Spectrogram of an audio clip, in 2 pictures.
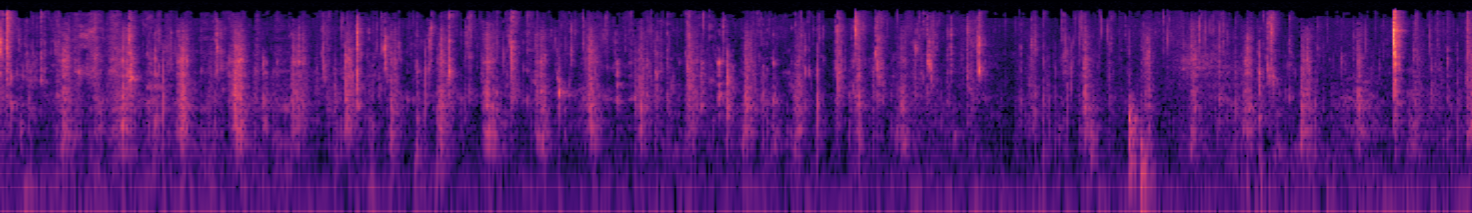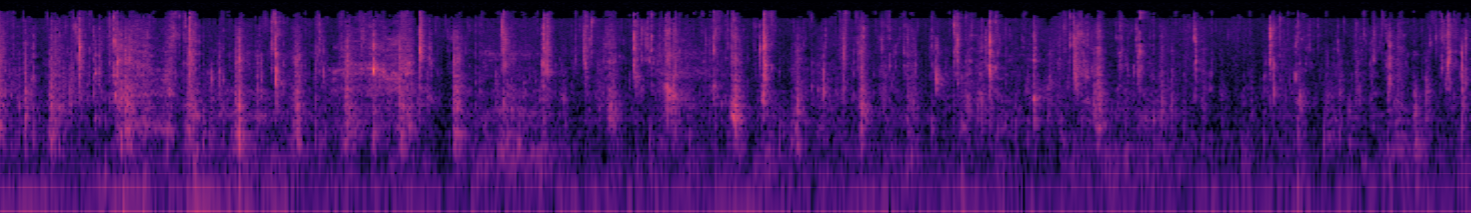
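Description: Close-up chewing and biting of buffalo chicken wings: many small wet clicks and crunches from mouths at work.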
